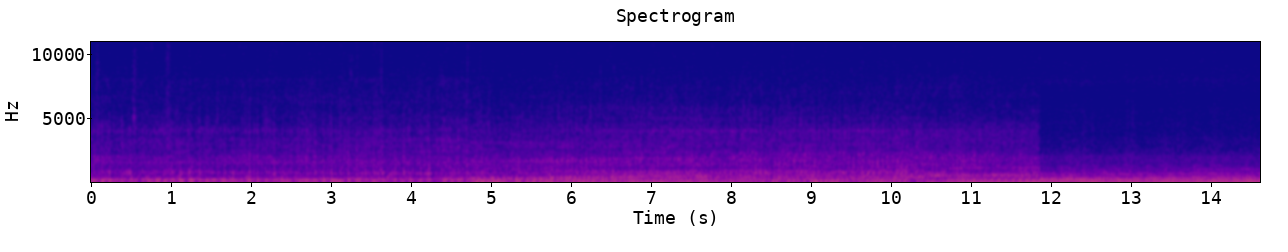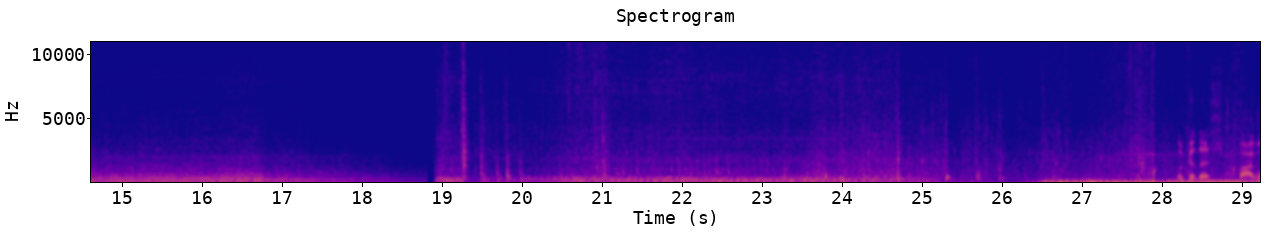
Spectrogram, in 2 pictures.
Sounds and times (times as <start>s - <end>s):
Motorboat, speedboat: 0.0s - 29.2s.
